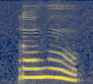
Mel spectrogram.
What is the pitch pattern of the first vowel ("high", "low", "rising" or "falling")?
high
